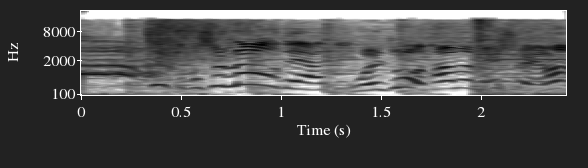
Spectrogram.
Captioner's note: splash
